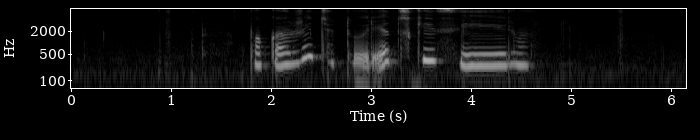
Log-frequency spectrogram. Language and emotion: Russian, sad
